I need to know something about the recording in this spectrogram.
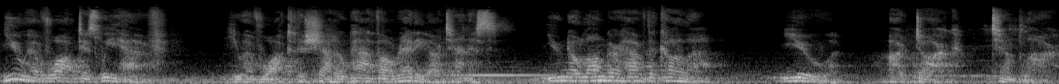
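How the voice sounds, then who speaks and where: Low-voiced, solemn alien matriarch, echoing. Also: female voice, lively intonation, over loud music. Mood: earnest, reverent. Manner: measured, solemn, formal. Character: solemn, wise female alien warrior matriarch. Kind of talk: video game cinematic acting. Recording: echoing voice over loud ambience.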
